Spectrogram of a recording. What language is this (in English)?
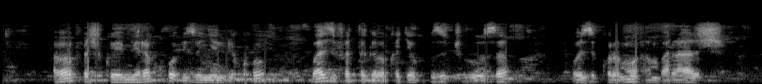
Kinyarwanda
